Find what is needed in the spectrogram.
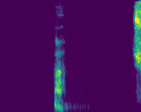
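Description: A man's voice: one short vocal sound falling in pitch, about a second in, between pauses in a lecture.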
